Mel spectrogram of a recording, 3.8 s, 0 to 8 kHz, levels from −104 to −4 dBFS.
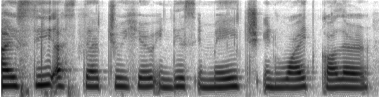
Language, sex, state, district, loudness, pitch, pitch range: English, female, Nagaland, Kohima, -19 LUFS, 225 Hz, 205-230 Hz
